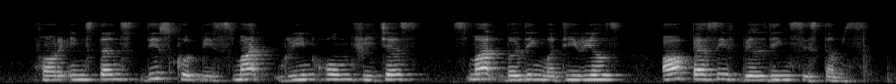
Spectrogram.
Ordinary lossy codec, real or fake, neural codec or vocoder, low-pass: none; real; none; 7.2 kHz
